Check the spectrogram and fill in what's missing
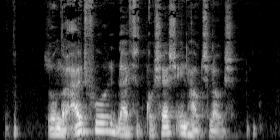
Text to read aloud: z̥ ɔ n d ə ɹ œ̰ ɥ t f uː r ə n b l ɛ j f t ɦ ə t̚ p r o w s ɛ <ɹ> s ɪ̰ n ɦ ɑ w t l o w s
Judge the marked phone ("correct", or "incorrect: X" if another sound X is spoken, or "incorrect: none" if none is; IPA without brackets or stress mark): incorrect: none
